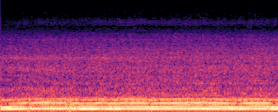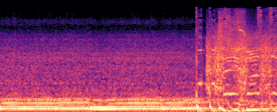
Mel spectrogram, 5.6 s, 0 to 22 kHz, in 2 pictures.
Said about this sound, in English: Now that, dear listener, is the sound of the 2003 Le Mans winner and the V8 engine firing up outside the new premises of Bentley Motorsport.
